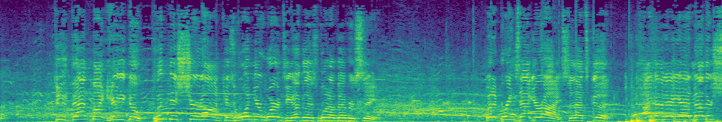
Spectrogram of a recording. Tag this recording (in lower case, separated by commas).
speech, music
